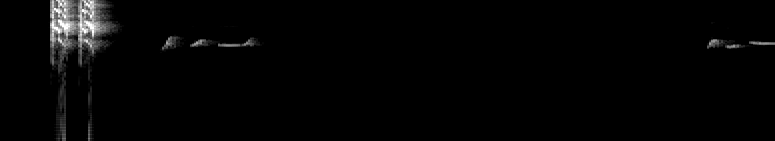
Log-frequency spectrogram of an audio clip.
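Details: Molting pet parrot gives two loud harsh squawks in quick succession, followed by a few soft short whistled notes, a long silence, then three more quiet whistles.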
